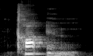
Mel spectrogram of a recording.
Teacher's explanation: say basically the first half of the word Ka you stop and it's almost as if a fly gets stuck in your throat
